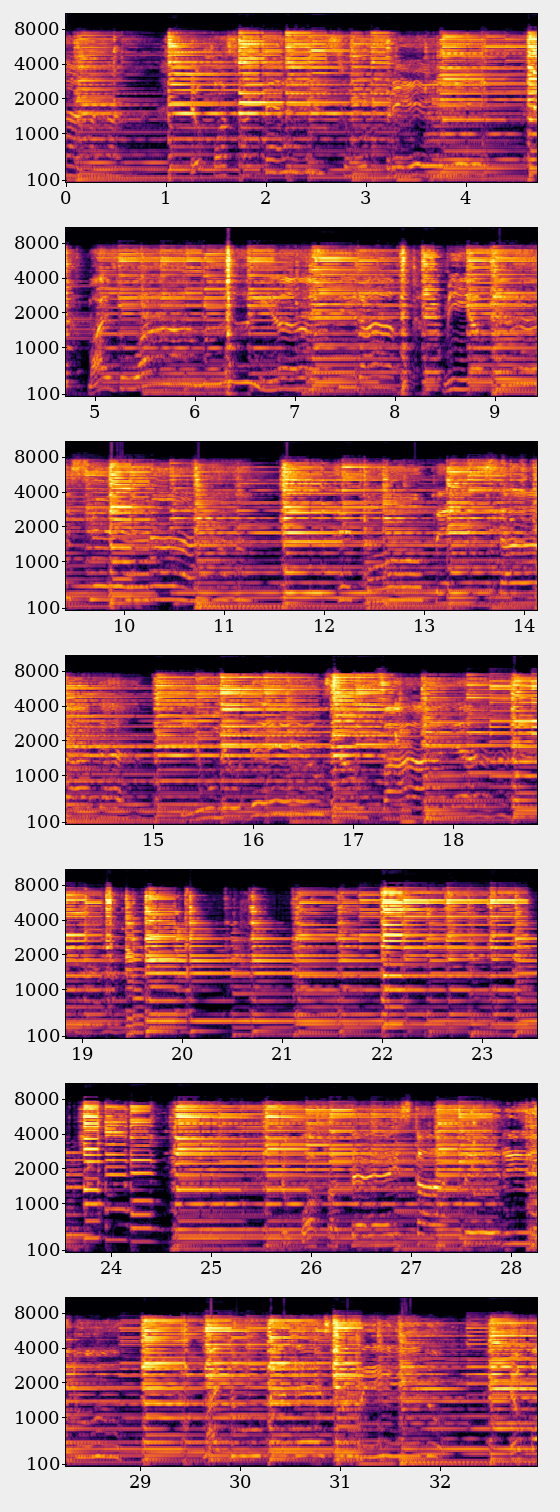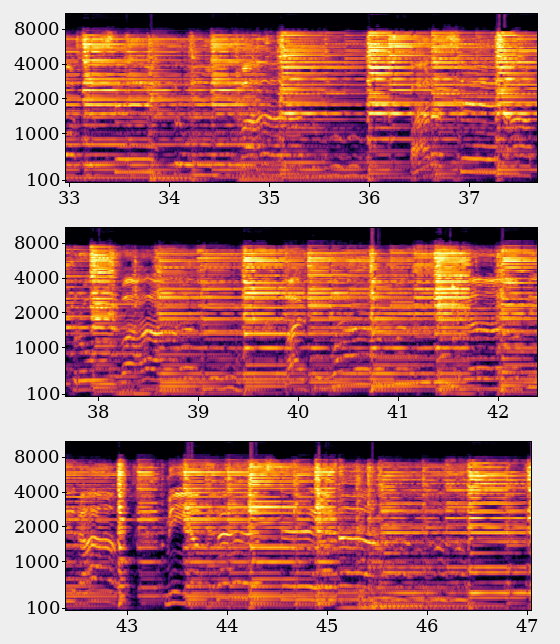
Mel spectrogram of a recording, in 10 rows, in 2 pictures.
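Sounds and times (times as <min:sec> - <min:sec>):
acoustic guitar strumming: 0:00.0 - 0:47.0.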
